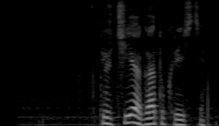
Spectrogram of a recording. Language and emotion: Russian, neutral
